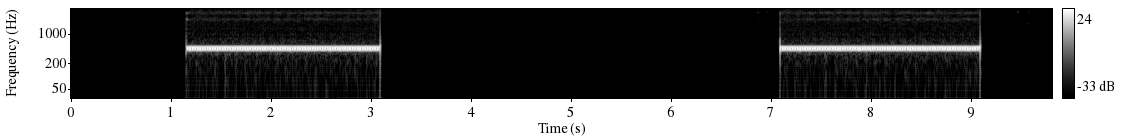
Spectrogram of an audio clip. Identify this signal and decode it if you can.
Ringback tone (North America), 440 + 480 Hz.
